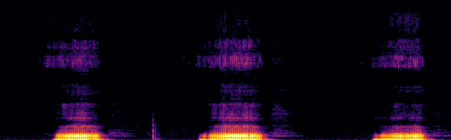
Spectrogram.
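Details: Three throaty, rattling snores from a male Cavalier King Charles Spaniel sleeping on the floor, each under a second long and evenly spaced about one and a half seconds apart, with silence between.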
